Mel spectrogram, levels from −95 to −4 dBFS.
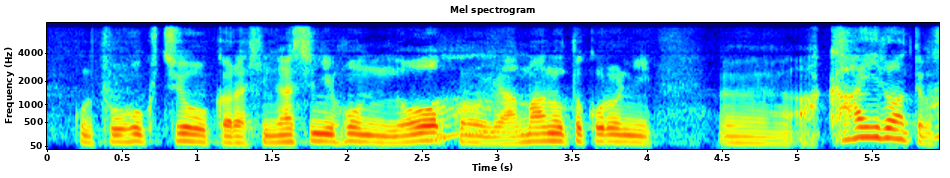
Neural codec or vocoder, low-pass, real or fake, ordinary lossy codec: codec, 44.1 kHz, 7.8 kbps, DAC; 7.2 kHz; fake; none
